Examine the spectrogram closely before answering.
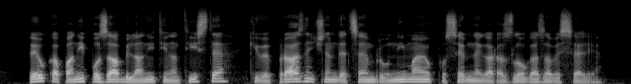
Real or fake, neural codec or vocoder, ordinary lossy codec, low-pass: fake; autoencoder, 48 kHz, 128 numbers a frame, DAC-VAE, trained on Japanese speech; none; 19.8 kHz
